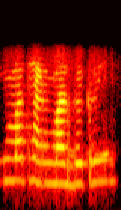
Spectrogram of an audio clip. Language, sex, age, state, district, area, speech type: Kannada, female, 18-30, Karnataka, Bidar, urban, conversation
